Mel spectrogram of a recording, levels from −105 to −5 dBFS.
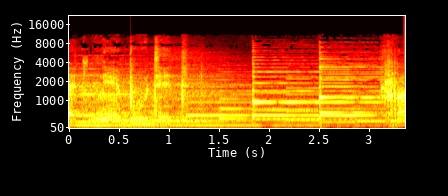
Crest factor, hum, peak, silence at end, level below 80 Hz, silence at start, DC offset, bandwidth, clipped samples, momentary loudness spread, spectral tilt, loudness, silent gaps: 20 dB; none; 0 dBFS; 0 s; -50 dBFS; 0 s; under 0.1%; 11 kHz; under 0.1%; 5 LU; -5.5 dB/octave; -20 LUFS; none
